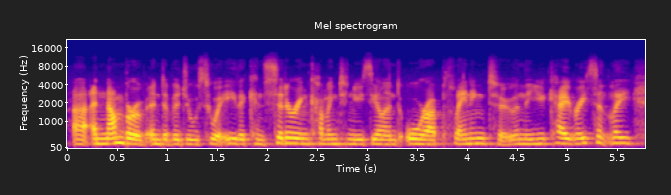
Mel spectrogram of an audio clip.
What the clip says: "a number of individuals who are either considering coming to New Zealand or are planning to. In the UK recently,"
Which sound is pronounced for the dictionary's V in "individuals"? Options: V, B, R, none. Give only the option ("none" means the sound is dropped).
V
